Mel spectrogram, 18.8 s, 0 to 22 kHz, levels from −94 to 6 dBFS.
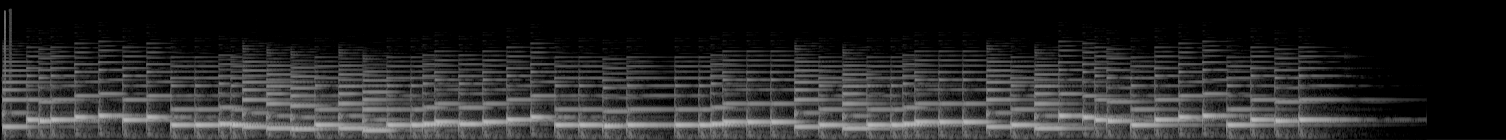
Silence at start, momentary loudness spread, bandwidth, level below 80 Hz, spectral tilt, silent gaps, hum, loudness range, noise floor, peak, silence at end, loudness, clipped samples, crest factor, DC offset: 0 s; 4 LU; 16 kHz; -72 dBFS; -5 dB/octave; none; none; 2 LU; -66 dBFS; -6 dBFS; 1.85 s; -29 LUFS; under 0.1%; 22 dB; under 0.1%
